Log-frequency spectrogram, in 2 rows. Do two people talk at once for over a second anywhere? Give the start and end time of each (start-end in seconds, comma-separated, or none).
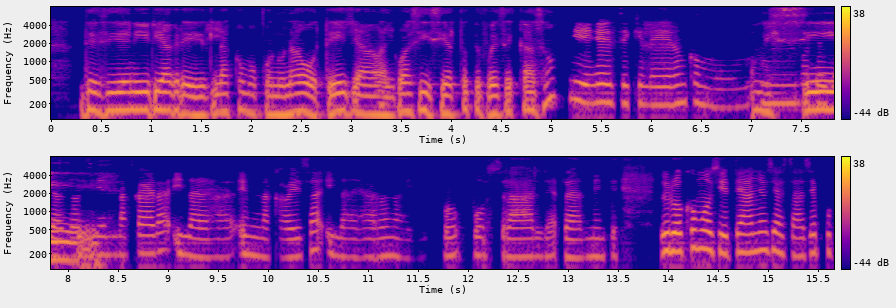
7.0-8.4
